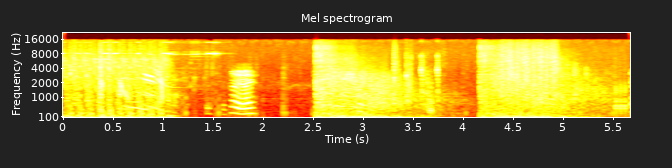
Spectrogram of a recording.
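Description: Rapid bursts of pistol gunfire in a Counter-Strike match, loud and close, in several volleys separated by short gaps, with agitated shouting voices talking over the shots.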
